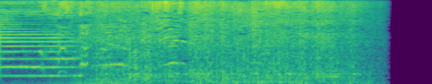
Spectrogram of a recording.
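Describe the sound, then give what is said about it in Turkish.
A train passes, striking a woman's wrist as it goes by, opening with a brief horn blast before a loud, steady roar and rattle of wheels on the tracks, cutting off abruptly. “tren bir kadının bileğine çarpıp geçti.”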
